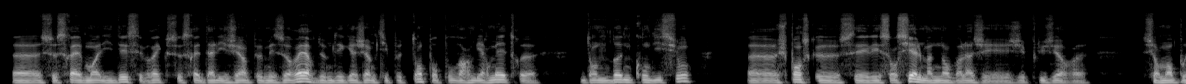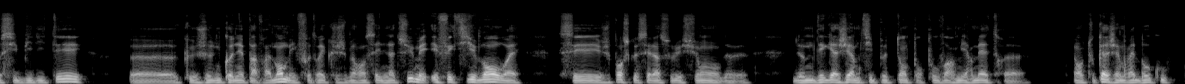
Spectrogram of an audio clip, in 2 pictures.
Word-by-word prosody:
Heu, 85 -1 0
ce 85 +3 -5
serait 90 +1 +1
moi 95 +1 +1
l'idée, 90 +6 0
c'est - - -7
vrai 100 -1 -1
que - - -15
ce - - -7
serait 85 - -2
d'alléger 90 +1 -1
un 90 - 0
peu 90 +1 -5
mes 85 0 -3
horaires, 130 +5 +6
de 90 0 -3
me 90 - -2
dégager 90 +2 -1
un 90 - -1
petit 90 +1 -7
peu 85 0 -9
de 85 - -20
temps 120 - 0
pour 90 -7 -6
pouvoir 90 -1 -3
m'y 90 -1 0
remettre, 105 0 +1
heu, 80 - -3 0.4
dans 95 +2 -3
de 95 - 0
bonnes 105 +2 +2
conditions. 105 +9 -1 0.6
Heu, 85 0 -2
je 90 - -5
pense 110 -2 +2
que 90 -2 -3
c'est 85 +1 -3
l'essentiel 90 +4 +4
maintenant, 90 -1 +1
voilà, 85 +2 -2
j'ai 80 -2 -7
j'ai 80 +3 -8
plusieurs, 85 -3 -5
heu, 75 -2 -8 0.5
sûrement 90 +2 0
possibilités, 90 +7 0 0.4
heu, 75 0 -2
que 90 - -2
je 85 +3 -2
ne 95 - +1
connais 95 0 +2
pas 90 0 0
vraiment 85 +8 +4
mais 100 -9 +4
il 80 - -7
faudrait 90 +1 -3
que 85 - -10
je 80 - -7
me 90 - -2
renseigne 90 0 -2
là-dessus, 90 +11 +2
mais 105 -5 +5
effectivement, 110 +2 +5
ouais, 85 -5 +1 0.3
c'est 90 -3 0
je 85 +1 -6
pense 110 +3 +2
que 95 - -3
c'est 90 +1 -2
la 90 - +3
solution 90 -1 -2
de 75 -2 -8 0.4
de 90 +1 0
me 95 +1 +4
dégager 105 +2 +4
un 95 - +3
petit 95 +1 -3
peu 95 +2 -4
de - - -14
temps 100 - +1
pour 80 -2 -9
pouvoir 90 -2 -3
m'y 90 - +1
remettre, 90 -1 -1
heu 75 -2 -6 0.5
et - - 0
en 85 - +2
tout - - -9
cas - - +8
j'aimerais 95 0 +1
beaucoup. 95 -1 -1
90 Hz, 230 wpm, -24 LUFS, 85-95 Hz, 0.6 s, cas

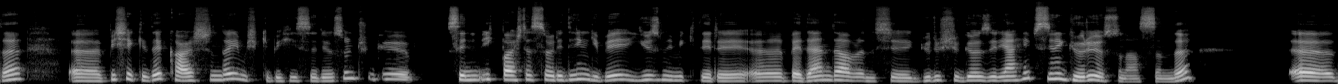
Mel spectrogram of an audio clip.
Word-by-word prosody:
da, 230 +6 +3 0.5
ııı, 160 -2 +1
bir 225 - 0
şekilde 230 0 0
karşındaymış 205 +5 +1
gibi 160 -1 -6
hissediyorsun. 165 - -3
Çünkü 245 -3 -3 0.3
senin 210 - +2
ilk 235 +1 -5
başta 215 0 +4
söylediğin 215 +2 0
gibi 185 -1 0 0.3
yüz 210 +1 -2
mimikleri, 165 -6 -2
ııı, 170 -1 -1
beden 180 +6 +3
davranışı, 165 -5 0
gülüşü, 180 +3 -5
gözleri; 180 -1 +1
yani 190 +1 +2
hepsini 260 -4 +1
görüyorsun 185 -6 +2
aslında. 135 - -1 1.0
Iıı, 175 -3 +5
190 Hz, 110 wpm, -23 LUFS, 165-215 Hz, 1.0 s, Iıı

